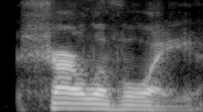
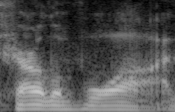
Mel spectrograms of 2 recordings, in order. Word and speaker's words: Charlevoix: Uh No, that's that's not how you say it. Charlevoix. Oh, I said Charlevoix. They should say Charlevoix. It's a French word.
